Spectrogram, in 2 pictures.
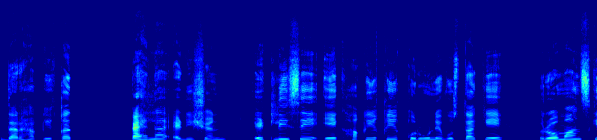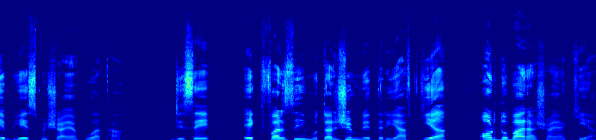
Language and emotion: Urdu, neutral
